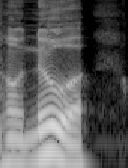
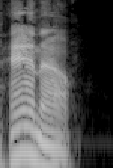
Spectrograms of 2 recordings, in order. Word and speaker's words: Hanau: the Germans pronounce Hanau, and I'm saying Hanua when I thought of, you know, when they was like, it's Hanau.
